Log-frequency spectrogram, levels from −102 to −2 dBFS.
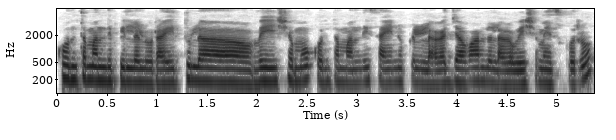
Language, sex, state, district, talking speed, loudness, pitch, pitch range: Telugu, female, Telangana, Nalgonda, 110 wpm, -18 LUFS, 180 Hz, 170-185 Hz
